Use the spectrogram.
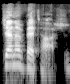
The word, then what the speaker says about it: Vitosh: Jenna Vitosh. Vitosh. Okay. So the accent on the front part.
